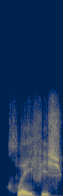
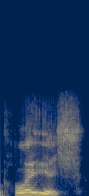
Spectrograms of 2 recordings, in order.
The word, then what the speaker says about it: clayish: And then suddenly waking up pressed into the cold clayfish ground with my mother sobbing over me. Okay, there's one vowel combination. You said clayfish, Oh, clayish. oh, clayish.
